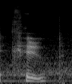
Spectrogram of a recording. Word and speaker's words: coupe: not a two-door car is not called a coupe so it's called a coupe you don't call it a chicken coupe americans call it a coop there's an e at the end of it which is normally pronounced the end of the word otherwise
